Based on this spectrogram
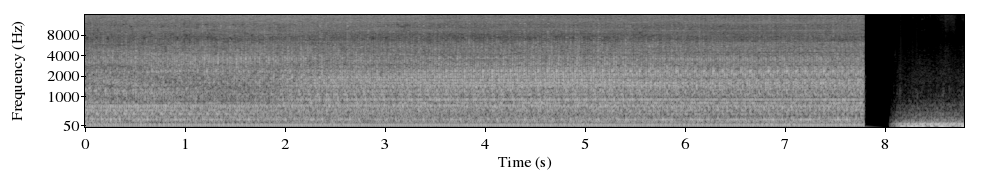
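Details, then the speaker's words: Bobcat skid steer that only clicked at the key, after cleaning and tightening battery terminals, started cold: a little rough at first, then loud, steady diesel idle with no knocks or misses; running. "oh she's a little grumpy yes you are cold well there it is it's up and running"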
